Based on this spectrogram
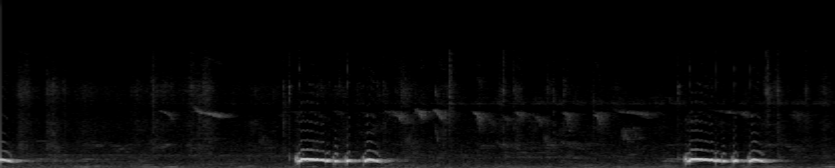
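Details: Local zebra dove song meant to provoke a rival: rolling, gurgling coo phrases with hooked notes, repeated about every three seconds in a quiet setting.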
